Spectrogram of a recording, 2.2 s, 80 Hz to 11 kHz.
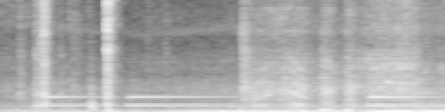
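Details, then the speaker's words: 2004 Toyota 4Runner at a pre-purchase inspection, battery had been dead: brief crank, then the engine catches at once and settles into a steady, even idle; the start sounds healthy. "there we go i ran it for a couple minutes to start it right up it's good"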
